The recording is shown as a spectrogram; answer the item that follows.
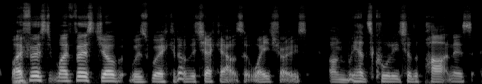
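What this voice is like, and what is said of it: Middle-class English accent. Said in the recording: “I'm going to be really middle class here. Of course I am, in case you couldn't tell from my voice.”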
